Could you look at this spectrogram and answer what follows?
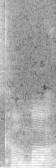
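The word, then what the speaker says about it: kamma: In Pali, they are pronounced a little bit different because Pali lacks the letter R. So sutra is sutta, karma is kama, nirvana is nirvana, and dharma is dhamma.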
